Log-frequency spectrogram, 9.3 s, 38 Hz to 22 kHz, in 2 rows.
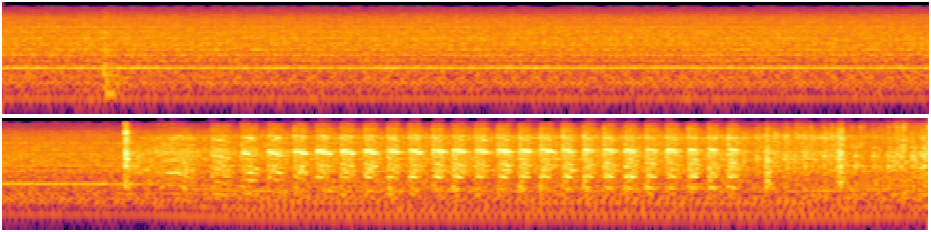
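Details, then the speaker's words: Audi A6 2.7 Bi-Turbo started after two years standing, battery jump-started: catches about five seconds in, then uneven lumpy pulse near three beats a second, rough cold idle settling down. "yes they'll settle down well it's running"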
